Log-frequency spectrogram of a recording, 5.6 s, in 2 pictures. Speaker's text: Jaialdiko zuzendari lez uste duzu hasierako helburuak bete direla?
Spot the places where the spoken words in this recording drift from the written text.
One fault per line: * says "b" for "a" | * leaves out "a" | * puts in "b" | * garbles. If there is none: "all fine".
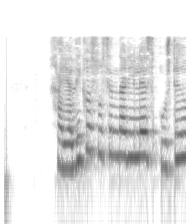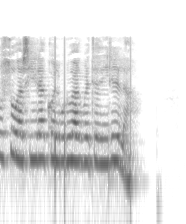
all fine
